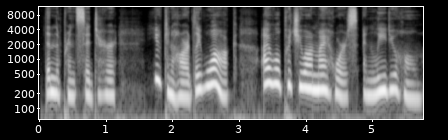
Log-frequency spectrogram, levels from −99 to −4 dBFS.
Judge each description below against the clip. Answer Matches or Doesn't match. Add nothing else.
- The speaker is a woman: Matches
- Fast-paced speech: Matches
